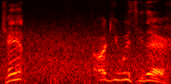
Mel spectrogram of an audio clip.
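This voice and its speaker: A wounded, freezing outlaw for a western game. His weak voice is gravelly and a little high, with clear noise behind. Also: takes it slowly, full character voice. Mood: weary. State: weakened, freezing. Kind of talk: video game cutscene acting.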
